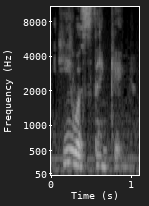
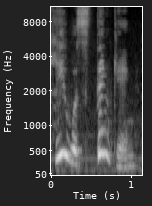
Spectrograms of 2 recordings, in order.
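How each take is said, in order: First: Much softer whispered words. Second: Said in the usual way. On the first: Shown as a demonstration. Narrator to listeners, whispered. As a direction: say it under your breath.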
